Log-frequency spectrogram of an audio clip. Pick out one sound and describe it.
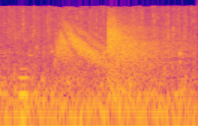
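A short electronic menu blip sounds.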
